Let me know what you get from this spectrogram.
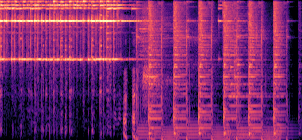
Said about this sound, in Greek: Βαράνε τα καμπανάκια.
